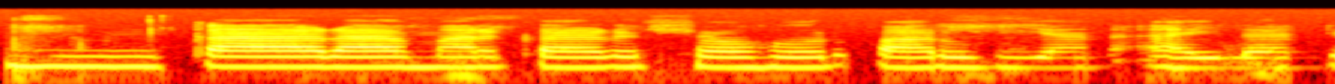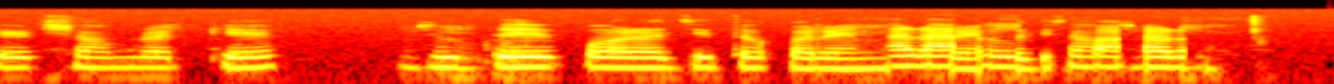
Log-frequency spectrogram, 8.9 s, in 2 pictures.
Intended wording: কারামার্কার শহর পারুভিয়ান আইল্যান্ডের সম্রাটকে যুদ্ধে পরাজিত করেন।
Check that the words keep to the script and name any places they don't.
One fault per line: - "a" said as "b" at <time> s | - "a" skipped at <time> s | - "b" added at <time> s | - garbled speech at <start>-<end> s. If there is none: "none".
- garbled speech at 7.4-8.5 s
